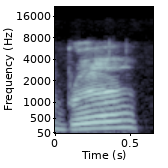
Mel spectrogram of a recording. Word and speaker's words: Breuer: own your own i i always get your surname wrong your own brewer bruh in dutch excellent so uh as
